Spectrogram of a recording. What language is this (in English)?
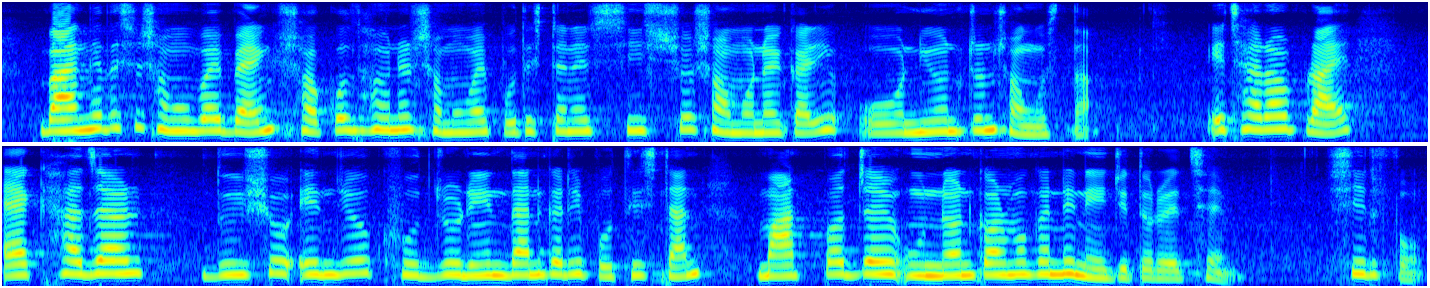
Bangla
